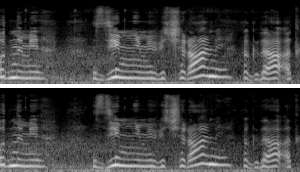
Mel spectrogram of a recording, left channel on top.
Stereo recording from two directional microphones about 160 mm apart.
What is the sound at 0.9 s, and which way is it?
A woman's voice, 20° right (ahead or behind).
